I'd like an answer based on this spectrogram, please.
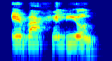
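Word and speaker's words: εὐαγγέλιον: Evangelión, te lo voy a dictar. E grande, E mayúscula, V, o sea, B chica, A, dos G de gato, E L I O N. Lo se podría pronunciar evangelión.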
